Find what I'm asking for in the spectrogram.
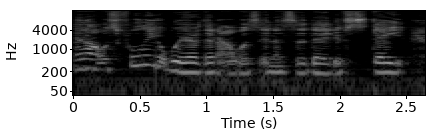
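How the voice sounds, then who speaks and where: A woman talking at a fairly quick pace. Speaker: burn survivor vlogger. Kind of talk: personal testimony. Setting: home video by a window. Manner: halting.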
